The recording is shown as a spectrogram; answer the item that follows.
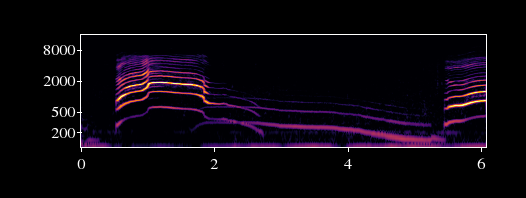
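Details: Fighting cats: a loud rising yowl held for over a second, then a long descending moan that glides steadily lower for several seconds before another shrill wail starts, with a low background hum.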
